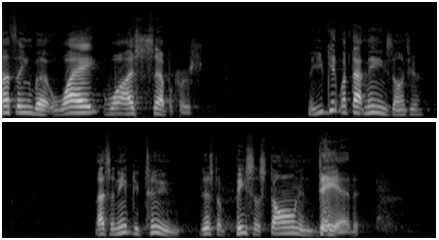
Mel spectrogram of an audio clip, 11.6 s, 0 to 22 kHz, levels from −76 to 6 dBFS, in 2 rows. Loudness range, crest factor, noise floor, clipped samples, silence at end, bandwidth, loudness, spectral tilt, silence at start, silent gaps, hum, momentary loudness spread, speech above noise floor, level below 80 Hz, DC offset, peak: 7 LU; 20 dB; -72 dBFS; under 0.1%; 1.05 s; 16.5 kHz; -27 LUFS; -4 dB/octave; 0 s; none; none; 17 LU; 45 dB; -76 dBFS; under 0.1%; -8 dBFS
